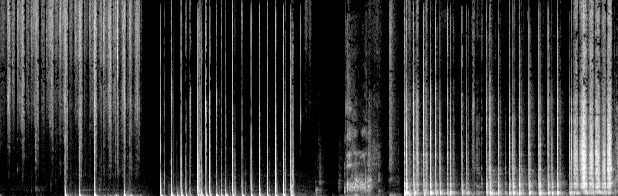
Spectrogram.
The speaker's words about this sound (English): That shit right there. It's called ASMR.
